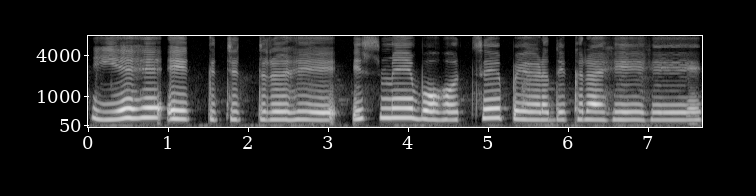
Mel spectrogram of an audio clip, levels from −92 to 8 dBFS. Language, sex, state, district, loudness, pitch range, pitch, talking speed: Hindi, female, Madhya Pradesh, Bhopal, -16 LUFS, 255-290 Hz, 260 Hz, 85 wpm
